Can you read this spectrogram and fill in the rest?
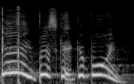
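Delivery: put-on high, delighted praise for a baby; excited praise. Wife cheering the baby's first word, high and delighted. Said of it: "And she went".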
